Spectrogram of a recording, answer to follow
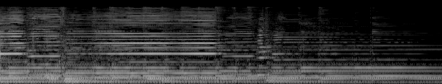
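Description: B-flat harmonica playing the melody in an instrumental break over strummed acoustic guitar. After about two seconds the notes hold and slowly fade.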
